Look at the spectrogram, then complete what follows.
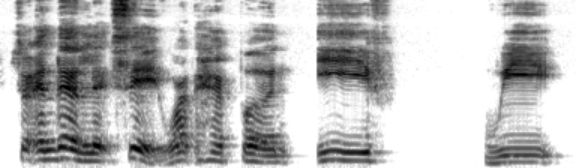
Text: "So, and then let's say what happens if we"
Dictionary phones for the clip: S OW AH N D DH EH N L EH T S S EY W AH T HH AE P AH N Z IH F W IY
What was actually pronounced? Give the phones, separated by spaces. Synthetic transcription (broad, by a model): S OW AH N D EH N L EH T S S EY W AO T HH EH P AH N IH F W IY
